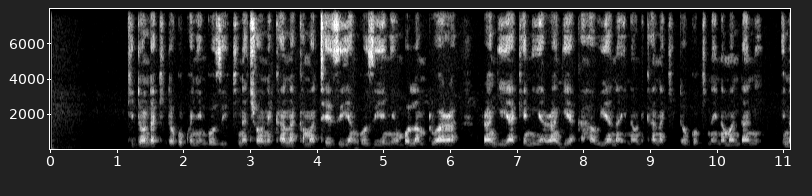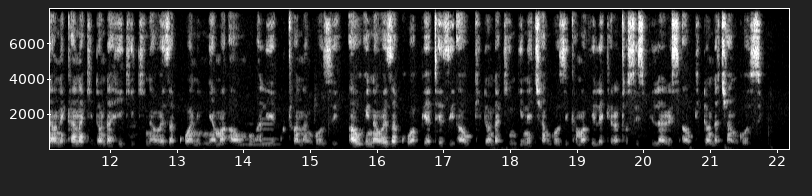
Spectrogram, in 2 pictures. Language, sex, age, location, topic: Swahili, female, 25-35, Nairobi, health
